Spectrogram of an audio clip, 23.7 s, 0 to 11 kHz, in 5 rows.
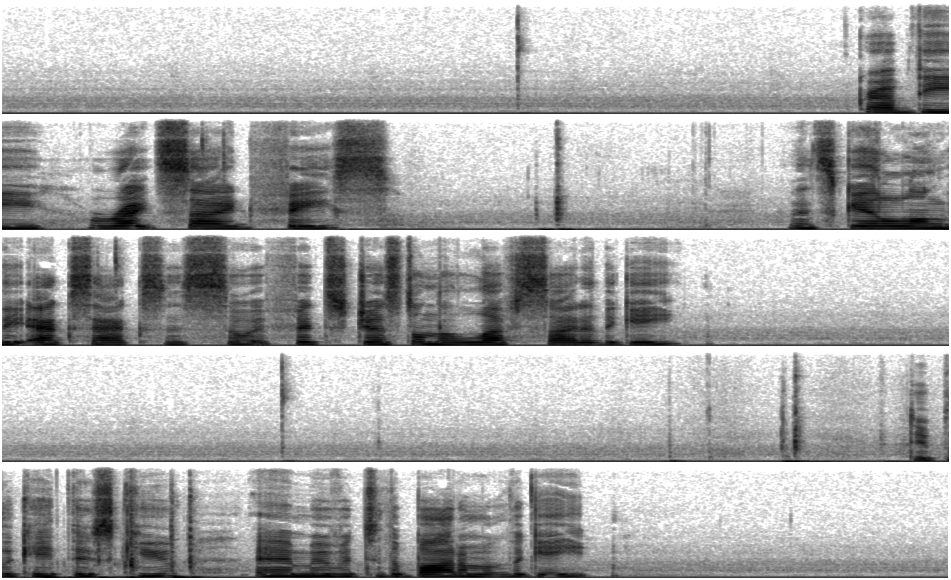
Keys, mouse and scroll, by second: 5.7 right click, 7.4 KP_1, 10.0-16.4 drag, 19.4 shift+d, 21.6-23.6 drag.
